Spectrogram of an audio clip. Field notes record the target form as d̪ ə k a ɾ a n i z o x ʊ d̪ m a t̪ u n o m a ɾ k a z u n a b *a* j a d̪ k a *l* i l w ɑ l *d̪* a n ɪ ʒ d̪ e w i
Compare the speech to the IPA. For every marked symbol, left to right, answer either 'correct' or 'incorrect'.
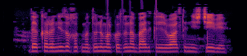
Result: incorrect, correct, incorrect

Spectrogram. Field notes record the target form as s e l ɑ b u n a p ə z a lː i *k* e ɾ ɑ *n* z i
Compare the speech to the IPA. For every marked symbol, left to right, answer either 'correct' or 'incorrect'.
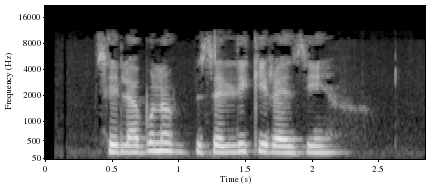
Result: correct, incorrect

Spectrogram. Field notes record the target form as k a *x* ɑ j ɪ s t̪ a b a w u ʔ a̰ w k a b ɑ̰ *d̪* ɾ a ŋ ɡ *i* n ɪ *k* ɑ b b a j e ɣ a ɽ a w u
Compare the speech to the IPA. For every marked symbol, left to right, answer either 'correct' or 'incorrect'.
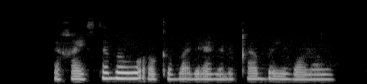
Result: correct, correct, incorrect, incorrect

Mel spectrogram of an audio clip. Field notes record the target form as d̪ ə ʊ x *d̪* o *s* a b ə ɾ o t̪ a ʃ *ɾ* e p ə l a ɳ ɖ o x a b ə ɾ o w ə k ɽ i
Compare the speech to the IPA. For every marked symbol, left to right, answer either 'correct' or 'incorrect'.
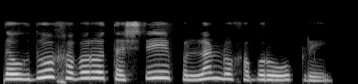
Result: correct, incorrect, correct

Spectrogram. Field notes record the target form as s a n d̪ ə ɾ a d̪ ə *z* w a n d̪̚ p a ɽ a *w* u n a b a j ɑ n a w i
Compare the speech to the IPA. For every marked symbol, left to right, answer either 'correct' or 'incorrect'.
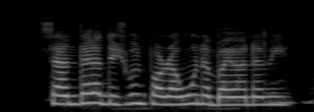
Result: incorrect, correct

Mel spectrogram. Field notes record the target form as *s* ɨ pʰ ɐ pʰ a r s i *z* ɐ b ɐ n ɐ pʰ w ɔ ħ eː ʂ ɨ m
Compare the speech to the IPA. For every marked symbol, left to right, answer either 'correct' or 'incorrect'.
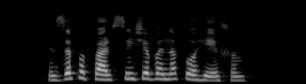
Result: incorrect, incorrect

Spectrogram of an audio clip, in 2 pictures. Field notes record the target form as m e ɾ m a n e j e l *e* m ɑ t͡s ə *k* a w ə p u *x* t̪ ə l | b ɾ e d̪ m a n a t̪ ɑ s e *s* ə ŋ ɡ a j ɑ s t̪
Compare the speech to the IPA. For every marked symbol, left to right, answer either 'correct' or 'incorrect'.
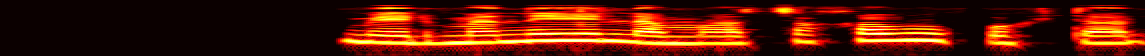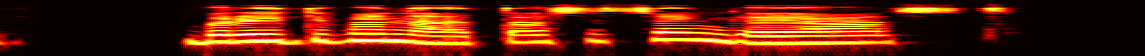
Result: incorrect, incorrect, correct, incorrect

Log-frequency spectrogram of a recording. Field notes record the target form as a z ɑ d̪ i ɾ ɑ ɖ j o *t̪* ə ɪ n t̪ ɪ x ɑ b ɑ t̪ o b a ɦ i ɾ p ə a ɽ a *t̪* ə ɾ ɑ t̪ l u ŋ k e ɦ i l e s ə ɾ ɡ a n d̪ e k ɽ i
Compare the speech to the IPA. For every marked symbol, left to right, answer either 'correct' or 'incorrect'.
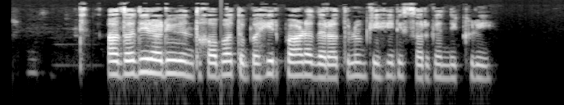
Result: incorrect, incorrect

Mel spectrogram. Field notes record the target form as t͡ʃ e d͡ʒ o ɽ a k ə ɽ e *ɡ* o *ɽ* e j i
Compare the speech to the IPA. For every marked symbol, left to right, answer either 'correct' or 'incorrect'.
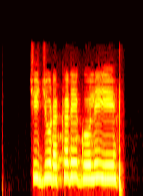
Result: correct, incorrect

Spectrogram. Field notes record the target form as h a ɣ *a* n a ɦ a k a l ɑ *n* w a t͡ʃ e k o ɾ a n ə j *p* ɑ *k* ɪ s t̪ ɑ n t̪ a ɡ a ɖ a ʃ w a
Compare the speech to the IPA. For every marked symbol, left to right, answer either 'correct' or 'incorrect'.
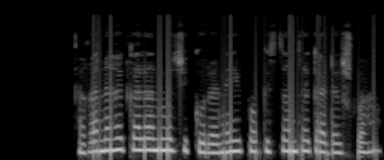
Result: correct, correct, correct, correct

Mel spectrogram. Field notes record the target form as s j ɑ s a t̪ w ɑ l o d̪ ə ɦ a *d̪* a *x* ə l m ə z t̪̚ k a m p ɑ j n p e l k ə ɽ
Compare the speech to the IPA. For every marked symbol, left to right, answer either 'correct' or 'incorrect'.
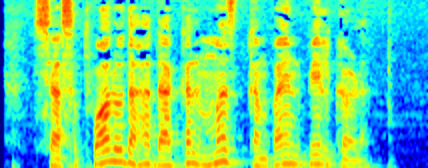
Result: correct, incorrect

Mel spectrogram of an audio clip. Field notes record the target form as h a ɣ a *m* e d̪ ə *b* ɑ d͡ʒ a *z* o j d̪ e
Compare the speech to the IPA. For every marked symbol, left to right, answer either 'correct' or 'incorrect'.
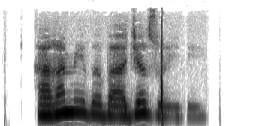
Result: correct, correct, correct

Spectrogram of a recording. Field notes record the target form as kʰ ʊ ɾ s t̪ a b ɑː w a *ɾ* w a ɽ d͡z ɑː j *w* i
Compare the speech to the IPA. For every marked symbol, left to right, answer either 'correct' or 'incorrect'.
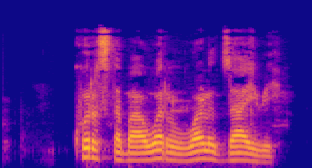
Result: correct, correct

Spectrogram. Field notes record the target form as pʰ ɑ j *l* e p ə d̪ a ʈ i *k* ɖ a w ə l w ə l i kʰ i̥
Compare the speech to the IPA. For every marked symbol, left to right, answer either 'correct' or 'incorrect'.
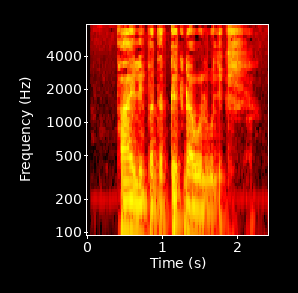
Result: correct, correct

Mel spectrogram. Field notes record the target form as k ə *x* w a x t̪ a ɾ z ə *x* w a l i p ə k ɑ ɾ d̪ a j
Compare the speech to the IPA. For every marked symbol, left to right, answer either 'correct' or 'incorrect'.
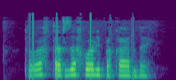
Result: incorrect, correct

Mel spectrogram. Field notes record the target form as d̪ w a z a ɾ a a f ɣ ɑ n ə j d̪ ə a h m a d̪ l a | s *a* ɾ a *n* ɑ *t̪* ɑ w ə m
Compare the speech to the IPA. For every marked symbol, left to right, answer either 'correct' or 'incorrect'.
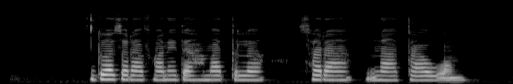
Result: correct, correct, correct

